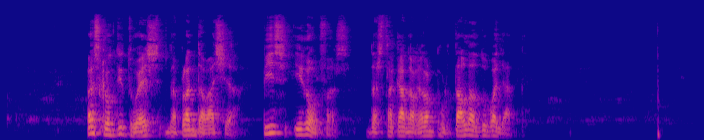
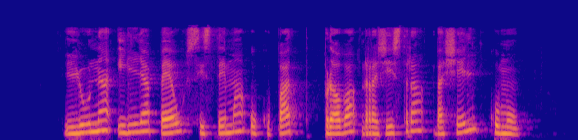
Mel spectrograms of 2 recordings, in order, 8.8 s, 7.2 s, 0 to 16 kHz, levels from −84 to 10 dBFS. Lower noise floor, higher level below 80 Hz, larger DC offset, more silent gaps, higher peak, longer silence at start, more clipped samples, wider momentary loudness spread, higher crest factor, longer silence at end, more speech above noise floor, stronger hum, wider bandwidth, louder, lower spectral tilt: about the same, -76 dBFS vs -74 dBFS; second, -76 dBFS vs -56 dBFS; neither; neither; second, -10 dBFS vs 0 dBFS; first, 1.1 s vs 0.8 s; neither; first, 14 LU vs 9 LU; about the same, 22 dB vs 18 dB; second, 0.55 s vs 0.75 s; second, 47 dB vs 56 dB; neither; first, 11 kHz vs 8 kHz; second, -29 LUFS vs -19 LUFS; second, -4.5 dB/octave vs -6 dB/octave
